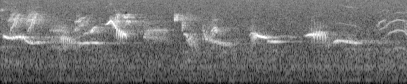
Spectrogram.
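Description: Common blackbird song: quick, fluty phrases sliding up and down, broken by thin, high twittering notes, over a quiet outdoor background.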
